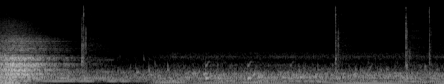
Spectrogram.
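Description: A short electronic click sounds as a menu selection moves.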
